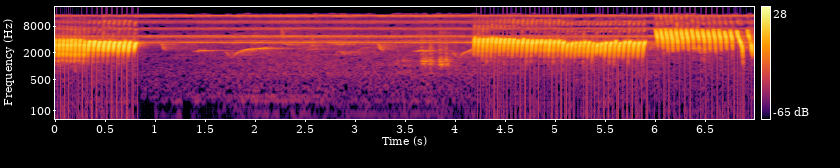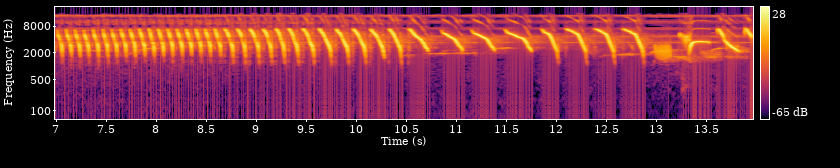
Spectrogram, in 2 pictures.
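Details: Canary tutor song aimed at getting silent young canaries to sing. A short buzzy trill and a soft pause lead into lower and higher buzzing trills, then a long run of repeated notes that slows into separate whistles.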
